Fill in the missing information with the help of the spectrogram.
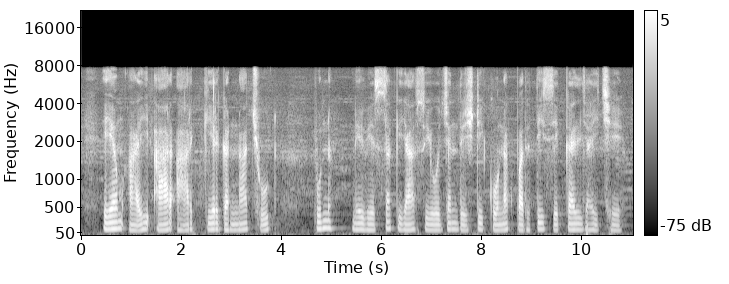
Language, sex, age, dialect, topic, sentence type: Maithili, male, 18-24, Eastern / Thethi, banking, statement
